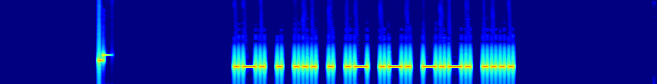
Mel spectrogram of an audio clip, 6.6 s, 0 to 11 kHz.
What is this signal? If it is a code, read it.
Morse code, heard as a keyed tone, about 28 wpm, 700 Hz. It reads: RESEARCH
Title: Top 501-750 Words 28wpm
